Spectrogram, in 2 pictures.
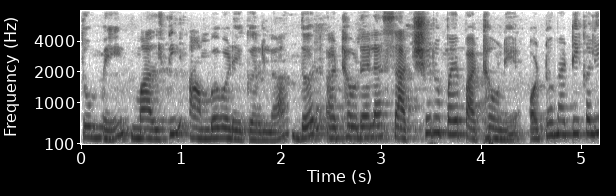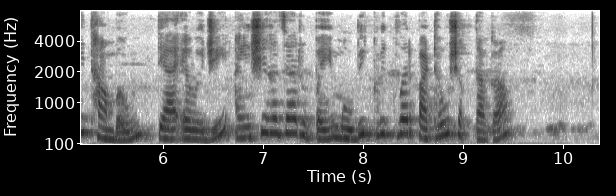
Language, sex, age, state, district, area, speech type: Marathi, female, 30-45, Maharashtra, Mumbai Suburban, urban, read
